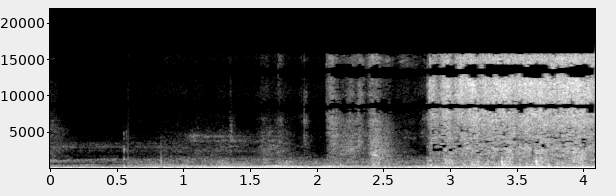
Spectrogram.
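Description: A steady low hum, then from about three seconds in, the wet rubbing scrub of hand wet sanding: sandpaper on a pad worked back and forth over glazing putty on the fiberglass underside of a 1976 Corvette hood.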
